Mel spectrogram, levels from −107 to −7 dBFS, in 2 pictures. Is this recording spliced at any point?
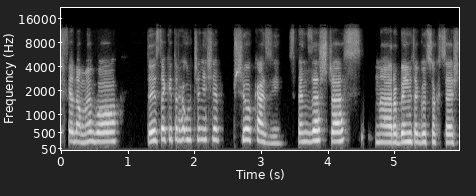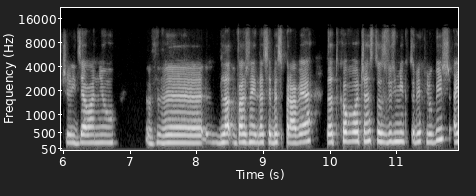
no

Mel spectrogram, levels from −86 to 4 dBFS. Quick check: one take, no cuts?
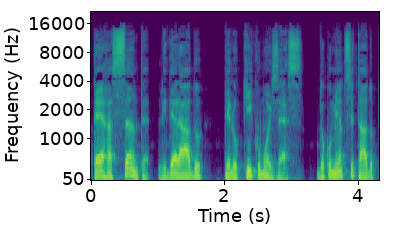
no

